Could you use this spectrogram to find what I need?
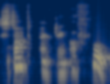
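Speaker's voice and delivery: very quiet, slow, hushed, through clenched teeth. Acting out how she scolded him when he did wrong, through clenched teeth. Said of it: "she would say it like through her teeth, like Maya Angelou with an attitude".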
